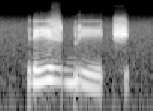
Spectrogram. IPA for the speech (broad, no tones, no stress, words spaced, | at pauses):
ɾizbiːt͡ʃ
